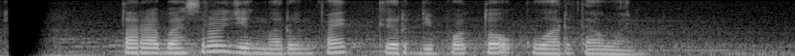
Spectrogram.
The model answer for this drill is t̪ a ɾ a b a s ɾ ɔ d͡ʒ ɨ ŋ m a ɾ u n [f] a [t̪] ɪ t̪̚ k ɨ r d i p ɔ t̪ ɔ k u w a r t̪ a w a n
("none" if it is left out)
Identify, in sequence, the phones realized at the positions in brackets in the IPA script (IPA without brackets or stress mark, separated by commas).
f, none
